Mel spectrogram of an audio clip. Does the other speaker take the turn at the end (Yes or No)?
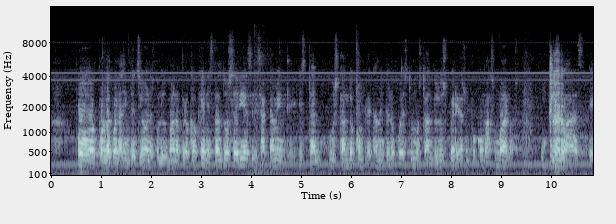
No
